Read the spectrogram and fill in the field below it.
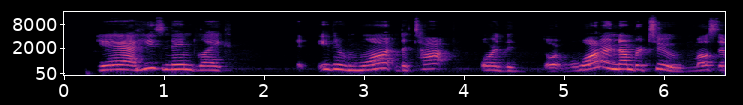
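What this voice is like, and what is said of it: Usual voice. Nothing is said of it.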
